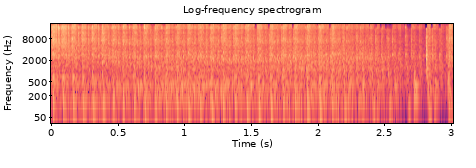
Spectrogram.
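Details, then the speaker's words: Dixon ZTR Kodiak SE mower on first start after charging, choke on, half throttle, suspected exhaust leak: engine idles fast then stumbles and shuts off when the seat is occupied, and then won't restart; cause unclear. "Why is everything shutting it off? Let's shut it off. No starting. No, this thing is all sorts of messed up."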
